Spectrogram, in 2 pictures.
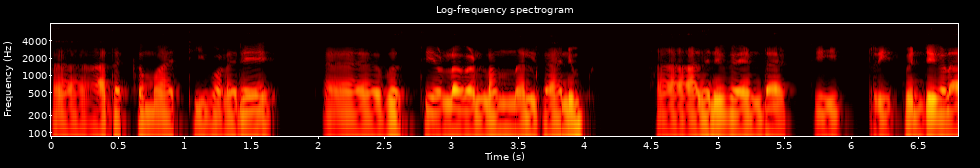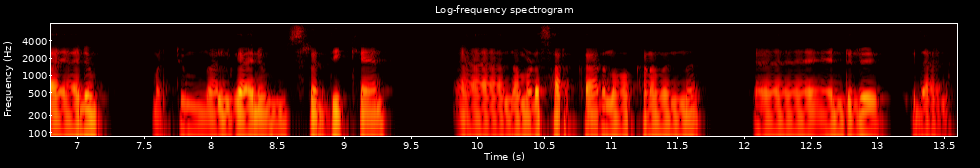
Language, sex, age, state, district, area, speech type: Malayalam, male, 18-30, Kerala, Thrissur, urban, spontaneous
